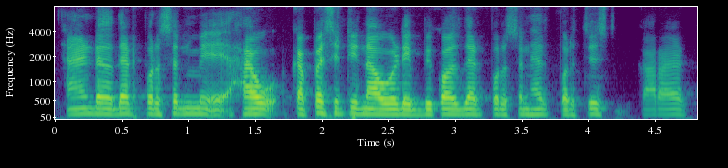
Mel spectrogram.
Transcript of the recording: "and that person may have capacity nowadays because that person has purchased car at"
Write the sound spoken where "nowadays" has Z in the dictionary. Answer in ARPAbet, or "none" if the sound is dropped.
none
